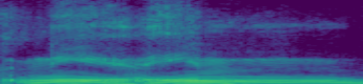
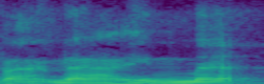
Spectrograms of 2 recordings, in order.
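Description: First: The first vowel is 'i', then a full 'i'. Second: The first vowel is 'a', then a full 'i'. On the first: "والباقي كحفص" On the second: "فتحوا النون هرب بالتقاء الكسرتين، وكسروا العين"

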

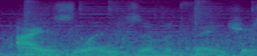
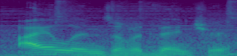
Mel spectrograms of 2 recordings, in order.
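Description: First: An S sound is heard in the first word. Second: No S sound is heard in the first word. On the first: The speaker calls it wrong. "don't say Islands of Adventure" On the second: The speaker calls it right. "Say Islands of Adventure"

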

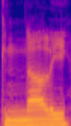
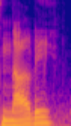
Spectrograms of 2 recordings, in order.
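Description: First: The initial G sound is pronounced. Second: The initial G sound is silent.

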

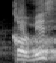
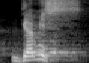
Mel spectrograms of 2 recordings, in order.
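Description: First: The word begins with a deep q sound. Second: The word begins with a g sound. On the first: "Orang Saudi bacanya ghain. Makanya qamis" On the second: "bacanya gamis"

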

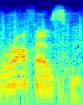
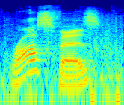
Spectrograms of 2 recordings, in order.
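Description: First: The name has no S sound before the F. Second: The name has an S sound before the F. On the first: The speaker calls it right. "Rosfez instead of Rafez" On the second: The speaker calls it wrong. "That's how you pronounce that name if you have dyslexia like me"

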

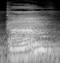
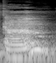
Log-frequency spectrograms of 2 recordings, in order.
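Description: Both takes have the same delivery.

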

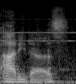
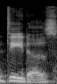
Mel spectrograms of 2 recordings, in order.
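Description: First: The brand name is said the non-American way. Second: The brand name is said the American way. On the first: "rest of the world says Adidas" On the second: "we say Adidas"

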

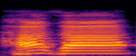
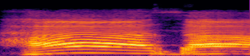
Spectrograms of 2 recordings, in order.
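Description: First: The vowels are said short. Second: The vowels are said long. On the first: The speaker calls it wrong. "আমরা অনেক সময় উচ্চারণ করি হাজা হাজা" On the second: The speaker calls it right. "আসলে কিন্তু হাজা না, হাজা। ... দুই জায়গায় মাত হবে"

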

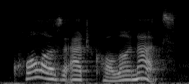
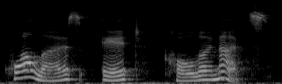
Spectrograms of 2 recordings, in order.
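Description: First: The sentence is spoken at a faster, conversational pace. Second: The sentence is spoken at a slower pace.

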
